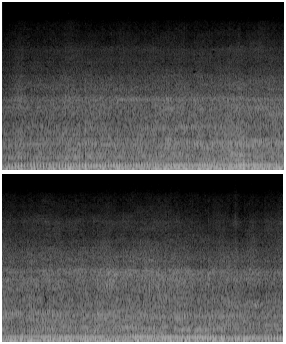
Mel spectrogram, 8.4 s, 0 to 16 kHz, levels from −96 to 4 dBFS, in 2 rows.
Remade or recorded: remade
